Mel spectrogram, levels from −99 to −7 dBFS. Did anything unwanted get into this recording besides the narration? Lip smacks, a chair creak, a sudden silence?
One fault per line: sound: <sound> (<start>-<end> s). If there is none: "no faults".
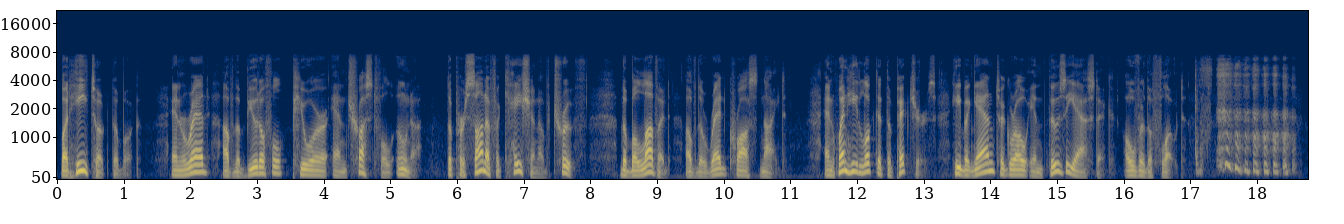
sound: laugh (17.1-18.6 s)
